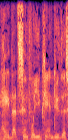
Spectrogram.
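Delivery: ordinary talk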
